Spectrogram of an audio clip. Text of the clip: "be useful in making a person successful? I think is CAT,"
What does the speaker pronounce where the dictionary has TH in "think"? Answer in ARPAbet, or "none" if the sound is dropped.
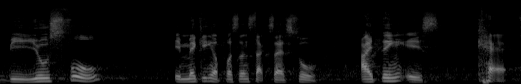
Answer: T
